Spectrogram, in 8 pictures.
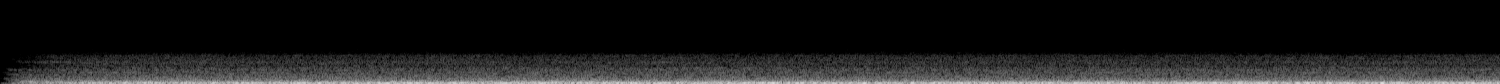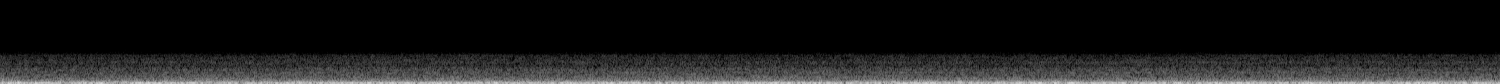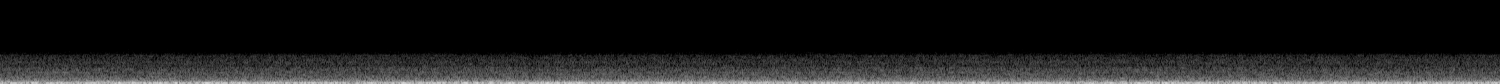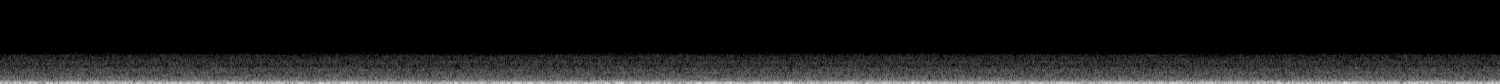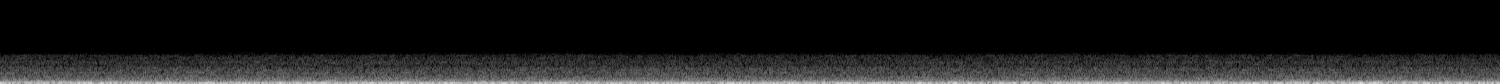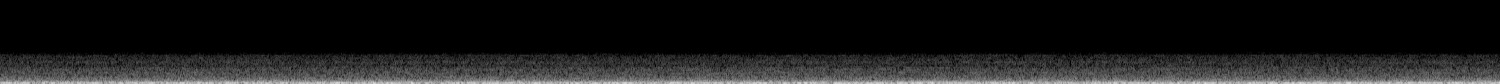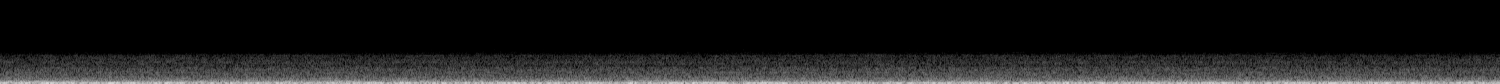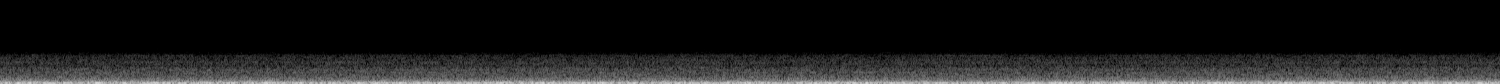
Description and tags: Two minutes of dark, low frequency drone.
